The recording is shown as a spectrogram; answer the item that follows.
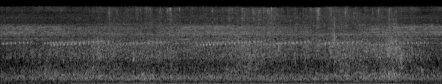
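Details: Baron's mantella (Mantella Harlequin), a Madagascar frog, kept at a Paris zoo in September 2014. Faint trains of quick, high clicking notes repeat at a steady pitch over a constant hiss of background noise.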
